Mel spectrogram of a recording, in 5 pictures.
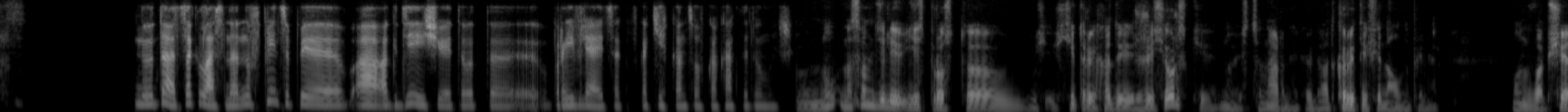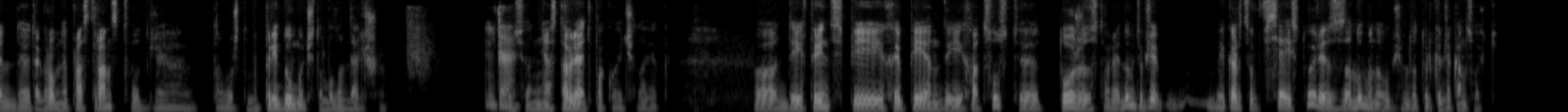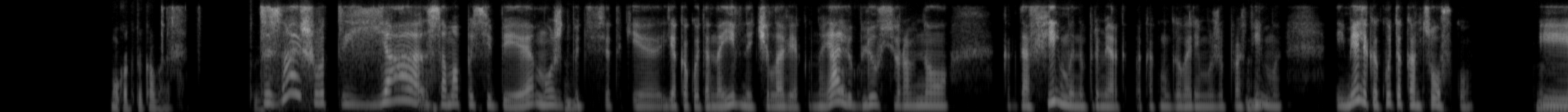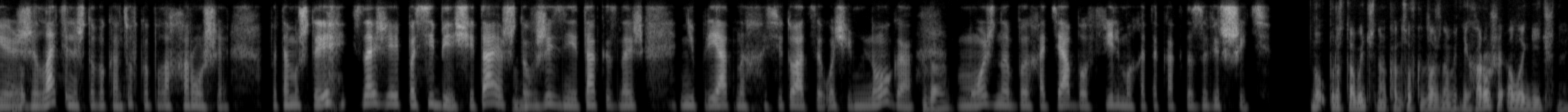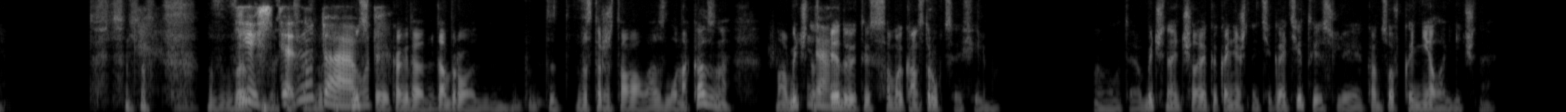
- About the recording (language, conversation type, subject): Russian, podcast, Почему концовки заставляют нас спорить часами?
- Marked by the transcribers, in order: tapping; other background noise; chuckle; chuckle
